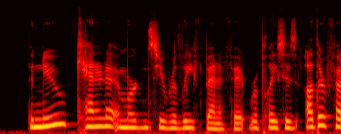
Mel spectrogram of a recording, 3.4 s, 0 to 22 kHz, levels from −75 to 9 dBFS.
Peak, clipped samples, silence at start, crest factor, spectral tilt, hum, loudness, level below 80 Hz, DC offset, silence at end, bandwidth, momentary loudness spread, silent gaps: -10 dBFS; under 0.1%; 0.3 s; 14 dB; -5.5 dB/octave; none; -24 LUFS; -50 dBFS; under 0.1%; 0 s; 13.5 kHz; 7 LU; none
